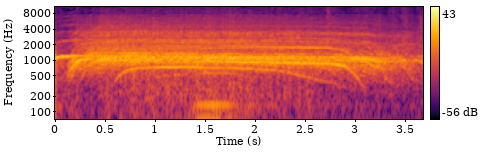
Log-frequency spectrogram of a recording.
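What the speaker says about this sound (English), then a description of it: "By a round of applause and blood-curdling screams" A convention panel crowd roars with sustained high-pitched screams, whoops and cheering over applause, loud and close, holding steady for several seconds before tapering off at the end.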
